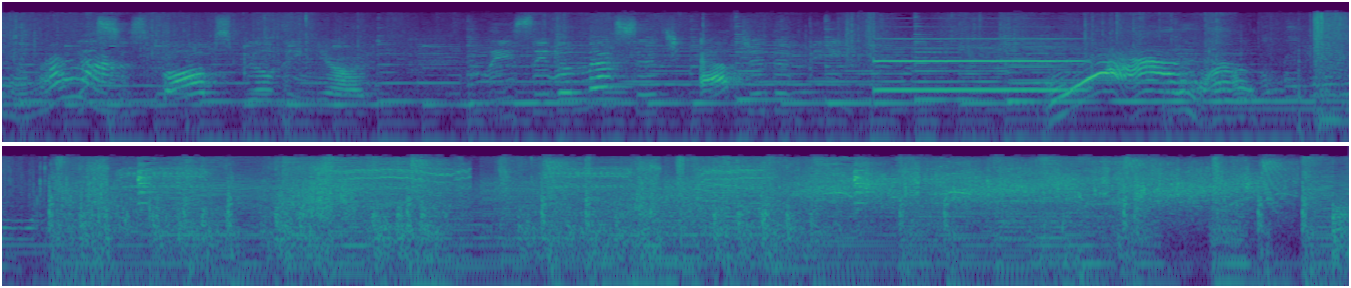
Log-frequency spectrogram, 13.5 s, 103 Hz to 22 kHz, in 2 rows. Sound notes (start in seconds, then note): 4.3 beep!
